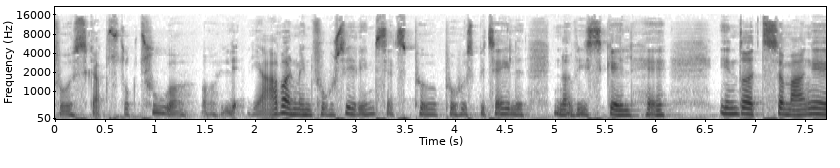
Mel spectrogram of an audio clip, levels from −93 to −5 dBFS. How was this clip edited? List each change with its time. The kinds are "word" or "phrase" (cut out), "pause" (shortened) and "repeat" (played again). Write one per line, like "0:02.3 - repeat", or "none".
0:01.9 - pause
